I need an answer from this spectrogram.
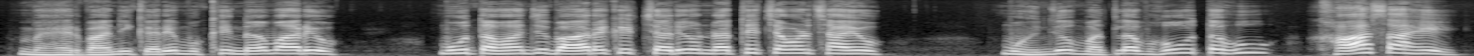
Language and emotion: Sindhi, fearful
